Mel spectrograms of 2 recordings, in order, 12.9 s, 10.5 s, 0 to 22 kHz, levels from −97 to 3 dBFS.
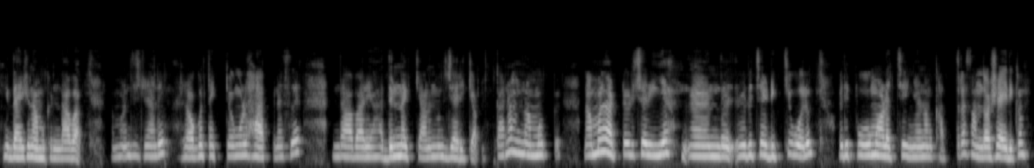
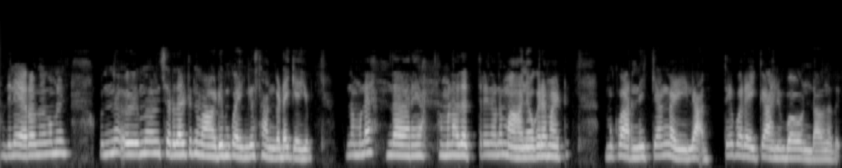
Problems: low volume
